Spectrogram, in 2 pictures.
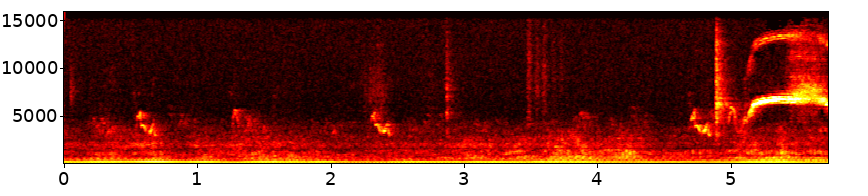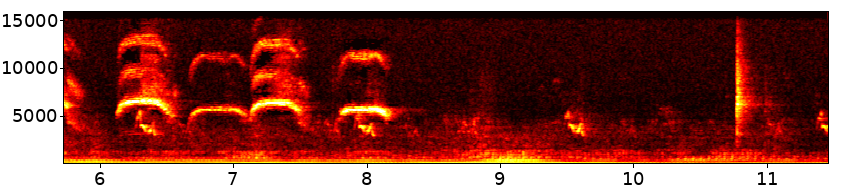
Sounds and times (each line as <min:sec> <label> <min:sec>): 0:00.0 light aircraft passes above 0:11.4
0:04.7 birds call 0:11.4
